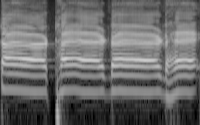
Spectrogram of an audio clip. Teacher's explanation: पूरी जीभ जो है पूरे मुंह में एक लपेटा लगाएगी, मूर्धन्य में ऊपर जीभ लपेटा लगाएगी, पूरा ट, ठ, ड, ढ, इस प्रकार से इसका उच्चारण होगा।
